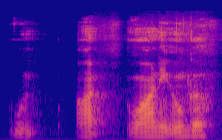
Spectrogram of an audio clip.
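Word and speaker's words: Uani 'Unga: Uani Unga.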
